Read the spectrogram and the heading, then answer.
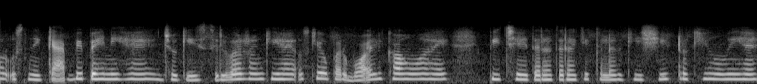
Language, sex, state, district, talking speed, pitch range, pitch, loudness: Hindi, female, Uttar Pradesh, Budaun, 215 wpm, 225-250 Hz, 240 Hz, -20 LUFS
